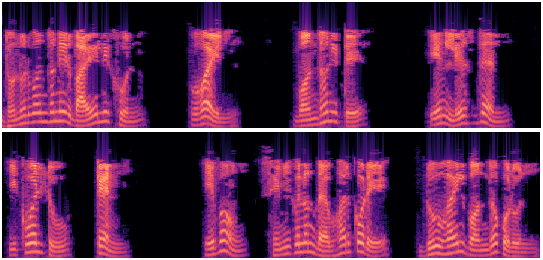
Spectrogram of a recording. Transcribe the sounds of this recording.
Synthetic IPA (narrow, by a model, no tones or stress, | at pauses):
d̪ʱonuɾbɔnd̪ʱoniɾbajelekʰun | oɦajl | bɔnd̪ʱonit̪e | enlesd̪ɛn | ikuwalʈu | ʈen | eboŋ | semikolonbɛboɦaɾkoɾe | ɖuɦajlbɔnd̪ʱokoɾun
